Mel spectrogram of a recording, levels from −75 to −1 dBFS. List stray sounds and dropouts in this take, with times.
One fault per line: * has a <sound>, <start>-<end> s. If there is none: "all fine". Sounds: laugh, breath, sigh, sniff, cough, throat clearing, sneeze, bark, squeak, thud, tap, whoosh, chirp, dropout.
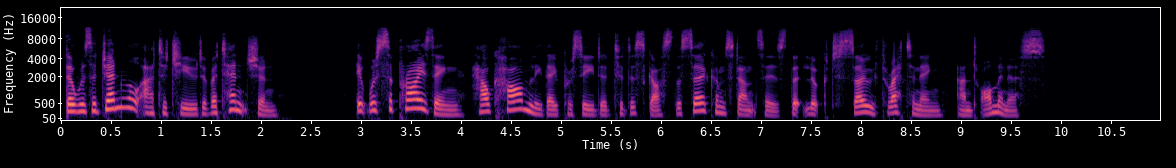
all fine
